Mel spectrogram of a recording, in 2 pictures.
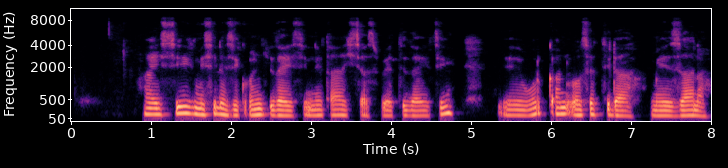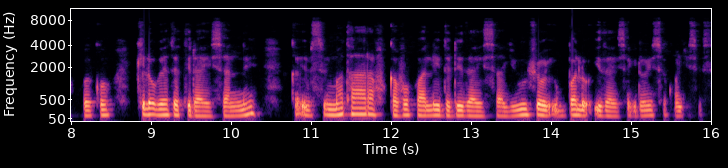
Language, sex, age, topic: Gamo, male, 18-24, government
